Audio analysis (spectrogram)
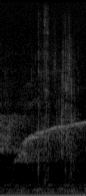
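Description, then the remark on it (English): A loud emergency vehicle siren wails in a city, its tone sweeping steadily upward over the rumble of traffic, with no voices present. “The sirens in this city are so fucking loud.”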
